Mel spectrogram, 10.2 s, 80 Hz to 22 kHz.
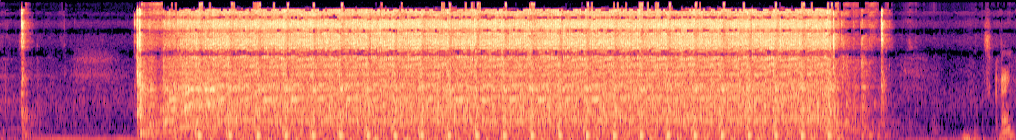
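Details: Greenfield E2000 ride-on mower, 17HP Briggs & Stratton Intek OHV engine, sat parked for years, choke on, jump pack for loose battery connections: starter turns it over steadily about four beats a second for seven seconds but it never catches.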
